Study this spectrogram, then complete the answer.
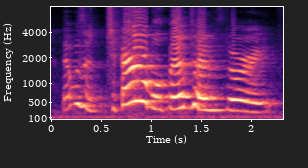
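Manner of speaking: high, loud protest; indignant outburst. Acted. Plankton objects to Crabby's ending, loud indignation.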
